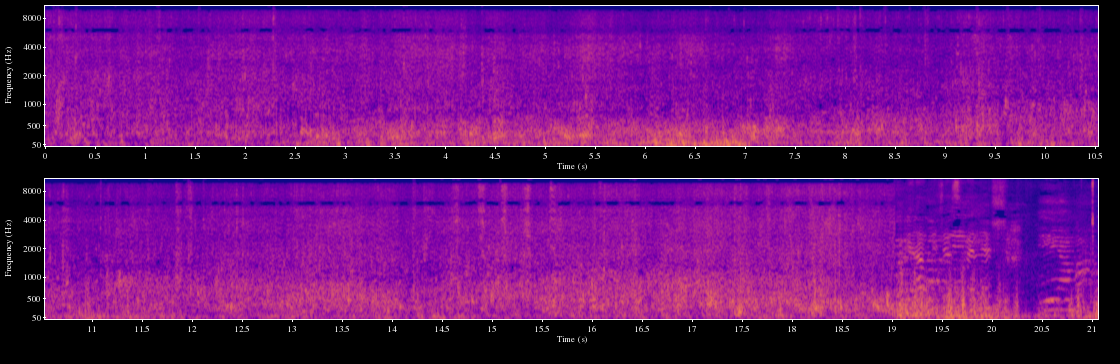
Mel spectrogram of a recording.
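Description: Sea water sloshing and splashing as horses wade through the shallows, with wind gusting on the microphone. The sound changes abruptly near the end.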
